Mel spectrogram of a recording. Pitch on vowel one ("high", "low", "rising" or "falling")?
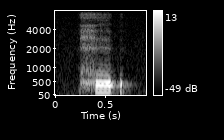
low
